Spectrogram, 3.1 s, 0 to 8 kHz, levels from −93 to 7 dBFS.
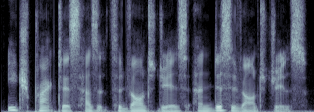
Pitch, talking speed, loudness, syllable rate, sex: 95 Hz, 135 wpm, -17 LUFS, 5.4 syllables/s, male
